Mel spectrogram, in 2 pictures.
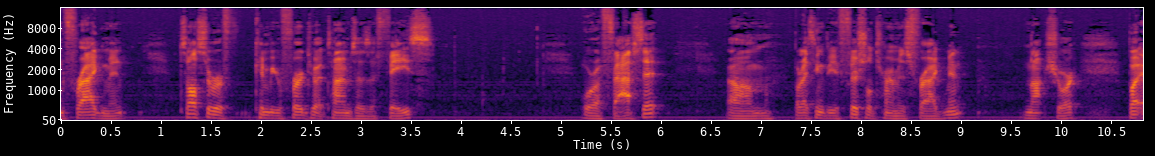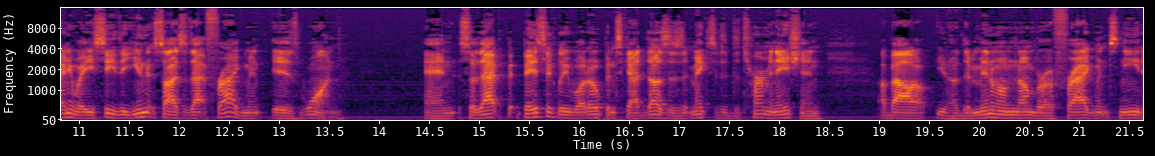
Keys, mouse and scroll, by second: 11.7 scroll up 2, 12.6-13.8 right drag, 14.7 right click.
